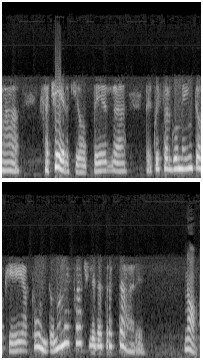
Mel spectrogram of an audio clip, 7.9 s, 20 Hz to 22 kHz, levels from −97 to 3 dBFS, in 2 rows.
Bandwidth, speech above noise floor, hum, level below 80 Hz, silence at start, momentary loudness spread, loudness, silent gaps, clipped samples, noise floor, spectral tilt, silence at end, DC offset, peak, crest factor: 5.8 kHz; 37 dB; none; -60 dBFS; 0 s; 13 LU; -18 LUFS; none; under 0.1%; -54 dBFS; -8 dB/octave; 0.05 s; under 0.1%; -2 dBFS; 16 dB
